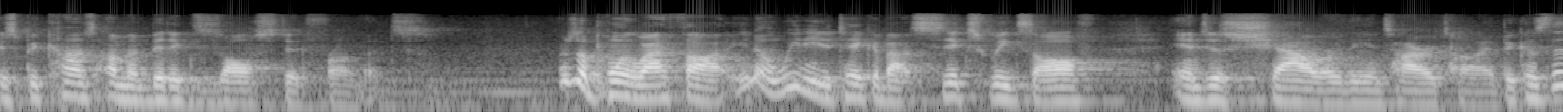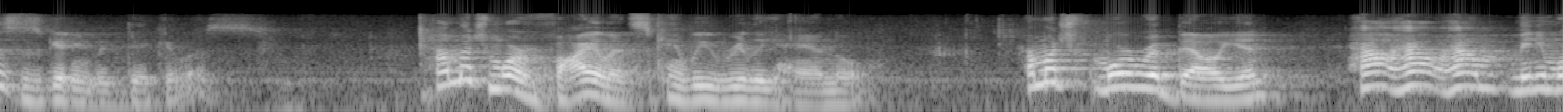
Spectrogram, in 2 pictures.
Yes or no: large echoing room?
yes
